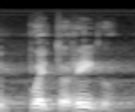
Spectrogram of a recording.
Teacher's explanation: en vez de una r fuerte pues suena pues sea así Puerto Rico, suena prácticamente como una L · también posee rasgos fonéticos muy distintivos como la velarización de la R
